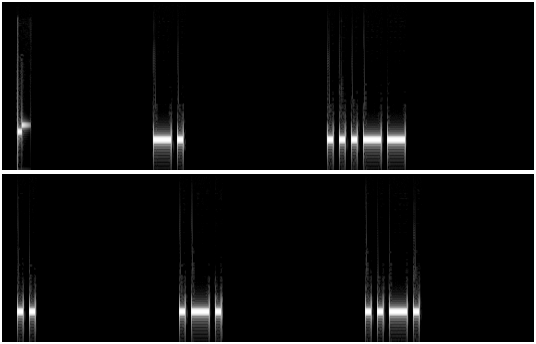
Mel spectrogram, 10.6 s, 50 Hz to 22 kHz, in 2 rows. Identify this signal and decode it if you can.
Morse code, heard as a keyed tone, about 20 wpm, spaced as for 5 wpm, 700 Hz. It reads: N3IRF
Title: USA Call Signs - 8x Character Spacing - 20wpm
